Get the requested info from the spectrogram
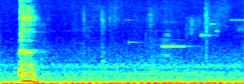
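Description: Steady low engine and road rumble inside a moving car's cabin, with a person briefly clearing their throat just after the start.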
